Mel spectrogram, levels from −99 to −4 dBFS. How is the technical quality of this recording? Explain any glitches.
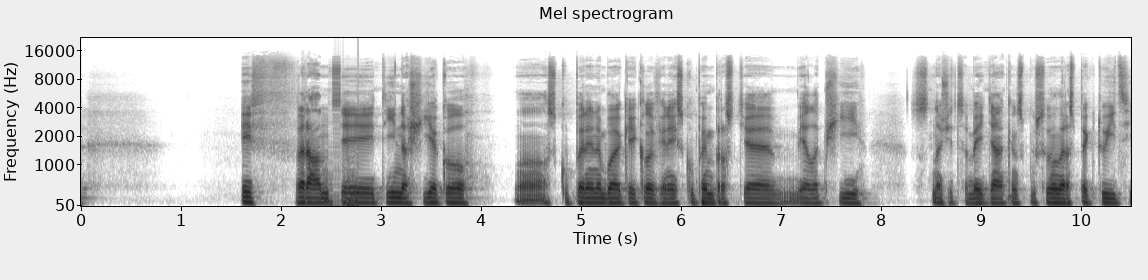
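One glitch affects this speech recording. From 2.44 to 2.77 s, just before "té naší jako", there is robotic sound from repeated short buffers: a fixed metallic buzz at 67 Hz, likely from roughly 15 ms chunks looping while about half the audio is skipped. Unlike a simple pitch shift, the buzz stays rigid instead of following the intonation.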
